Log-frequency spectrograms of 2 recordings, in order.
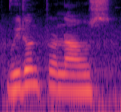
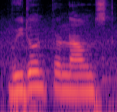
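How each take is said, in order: Both takes have the same delivery.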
